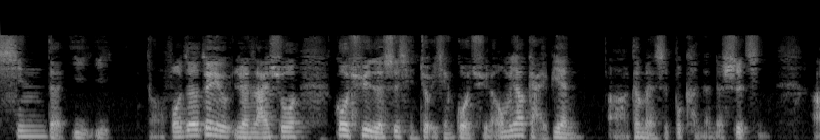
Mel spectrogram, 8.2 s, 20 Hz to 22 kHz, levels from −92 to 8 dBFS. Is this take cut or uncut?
uncut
